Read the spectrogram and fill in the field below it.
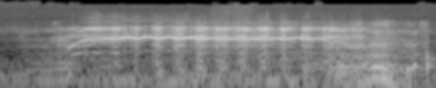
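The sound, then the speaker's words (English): A single loud whinny from the horse Scout at a camp in a grove, a sustained quavering high-pitched neigh that trails off after about a second, with no voices. “Suddenly, he was awakened by a whinny from his horse, Scout.”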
